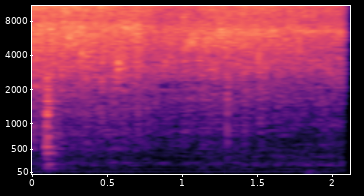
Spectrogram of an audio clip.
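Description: Bacon frying in a pan, a continuous close sizzle with small pops and crackles, no talking.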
